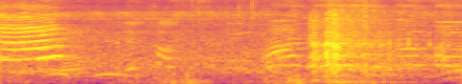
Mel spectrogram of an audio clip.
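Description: High-pitched child's voice calling out at the start, then a loud shout about one and a half seconds in.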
